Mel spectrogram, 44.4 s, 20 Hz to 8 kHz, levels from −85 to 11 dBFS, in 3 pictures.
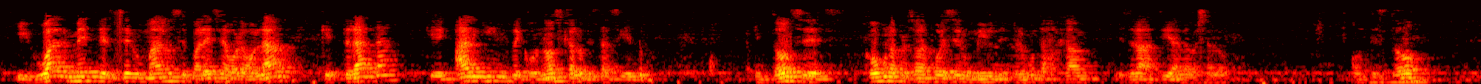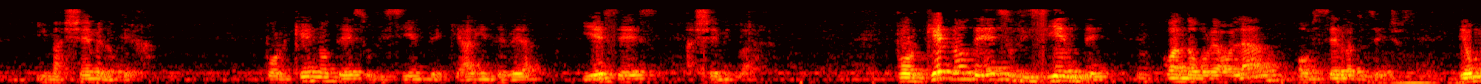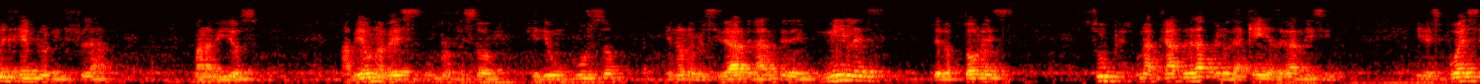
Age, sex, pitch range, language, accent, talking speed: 40-59, male, 105-145 Hz, Spanish, Mexican, 120 wpm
